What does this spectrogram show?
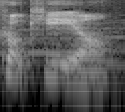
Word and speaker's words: Coquille: Originally my handle was Coquille. It's pronounced Coquille. But that's really hard to pronounce and it's not spelled that way. So I shortcut it to Coqui because you can actually see that it's a hard K sound.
